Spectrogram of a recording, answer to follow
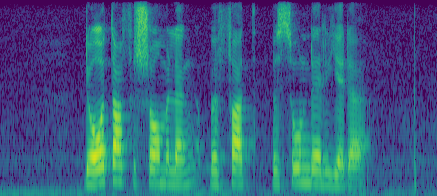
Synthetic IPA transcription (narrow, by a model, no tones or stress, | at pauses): d̥ɑːtɐfərsɑːmələŋbəfɐt | bəsɔndərɦiədə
